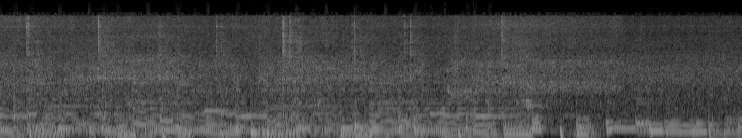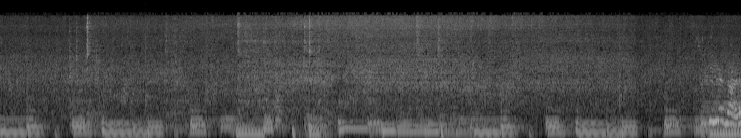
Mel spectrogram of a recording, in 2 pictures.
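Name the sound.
chicken frying in pan on medium-high flame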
